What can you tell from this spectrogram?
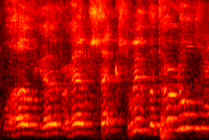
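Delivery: put-on turtle voice; comic talking-turtle come-on; turtle impression. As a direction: do a turtle making a pass. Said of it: "This is my impression of a turtle".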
